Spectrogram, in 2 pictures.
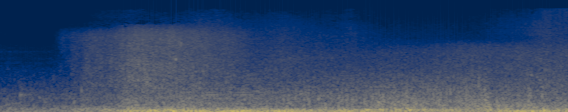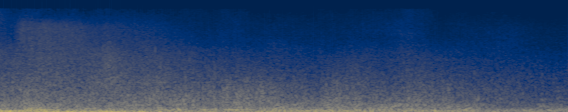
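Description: Deep water rumbles and churns.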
